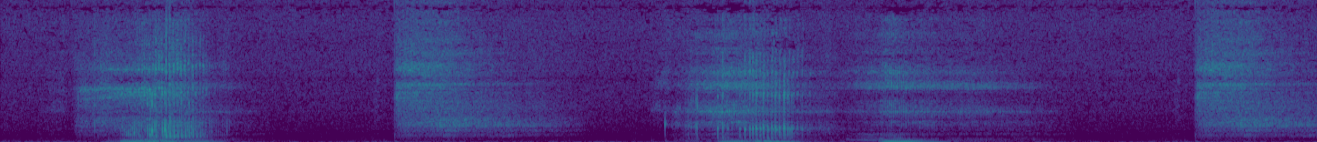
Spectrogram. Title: SNORING SOUND EFFECT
